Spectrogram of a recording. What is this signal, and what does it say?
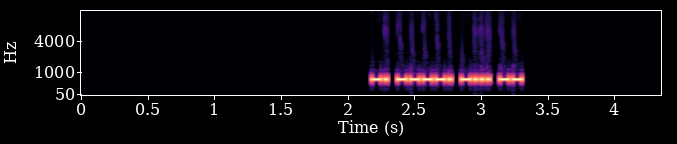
Morse code, heard as a keyed tone, about 50 wpm, 700 Hz. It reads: N9BM
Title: USA Call Signs - 4 Characters - 50wpm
